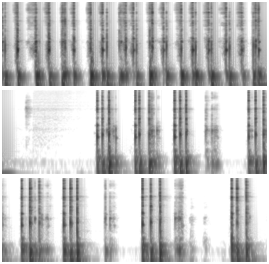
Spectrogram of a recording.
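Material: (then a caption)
Paper. Fingertips and long nails tap and scratch the bottom and sides of an empty, hollow, pink printed paper cup turned upside down over the microphone. Rapid runs of dull, low, hollow thuds sound with only a faint bright edge from the nails, each dying away almost at once. The tapping stops briefly, then returns in short bursts.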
